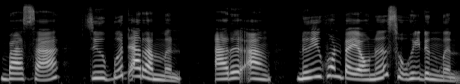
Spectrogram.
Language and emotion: Bodo, happy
